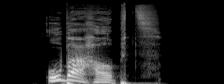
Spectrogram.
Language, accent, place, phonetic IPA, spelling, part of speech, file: German, Germany, Berlin, [ˈoːbɐˌhaʊ̯pt͡s], Oberhaupts, noun, De-Oberhaupts.ogg
- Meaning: genitive singular of Oberhaupt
